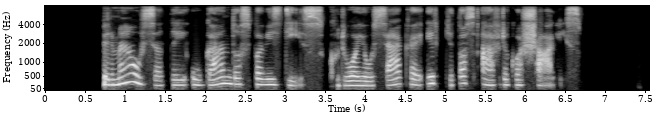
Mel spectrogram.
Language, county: Lithuanian, Klaipėda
